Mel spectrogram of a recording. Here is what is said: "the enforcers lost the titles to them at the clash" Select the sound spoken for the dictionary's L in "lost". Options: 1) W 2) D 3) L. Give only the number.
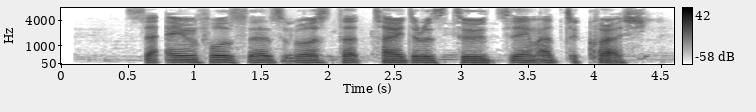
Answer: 1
